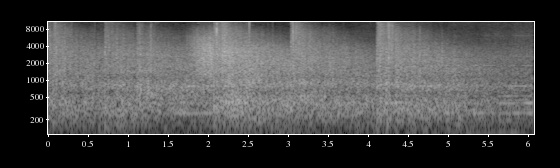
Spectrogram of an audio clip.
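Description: Aerial fireworks bursting overhead: a string of sharp bangs, loudest about two seconds in, over a steady background din.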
